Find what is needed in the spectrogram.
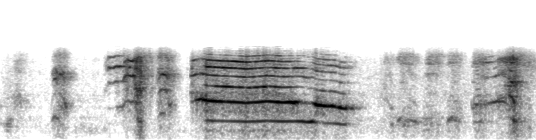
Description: i made baby cry. SOB!:(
